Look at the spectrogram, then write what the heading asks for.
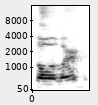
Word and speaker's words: dólar: Porque se não tivesse o acento, a leitura em língua portuguesa seria dólar, né? Então, dólar fica a pronúncia correta para a língua portuguesa.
